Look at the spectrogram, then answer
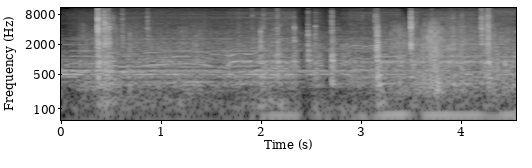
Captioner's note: VCR whirring; videotape clicking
